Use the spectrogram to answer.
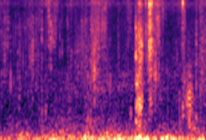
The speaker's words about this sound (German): Longyearbyen ist sehr gewachsen seit dem letzten Mal und das Laufen in dem tiefgefrorenen Schnee ist für uns Städter total ungewohnt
